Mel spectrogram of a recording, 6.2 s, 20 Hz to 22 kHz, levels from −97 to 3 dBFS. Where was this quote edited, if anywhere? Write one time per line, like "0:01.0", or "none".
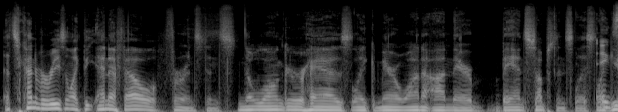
0:05.0

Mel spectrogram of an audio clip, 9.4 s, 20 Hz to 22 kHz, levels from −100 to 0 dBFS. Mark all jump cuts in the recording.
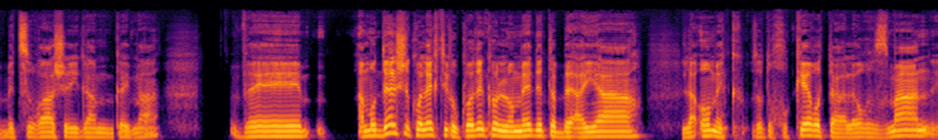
0:01.1
0:04.5
0:06.8
0:07.7

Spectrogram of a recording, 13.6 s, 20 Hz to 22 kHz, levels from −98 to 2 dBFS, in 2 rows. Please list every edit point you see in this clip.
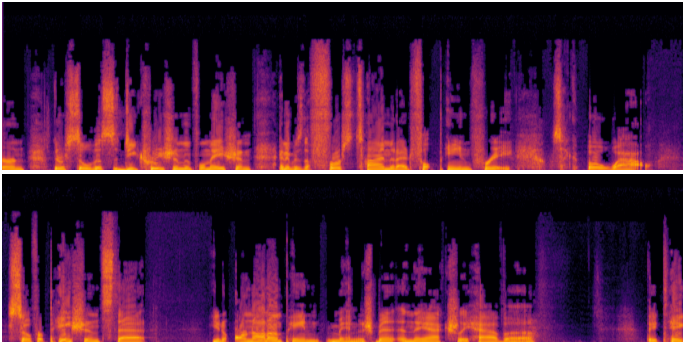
none

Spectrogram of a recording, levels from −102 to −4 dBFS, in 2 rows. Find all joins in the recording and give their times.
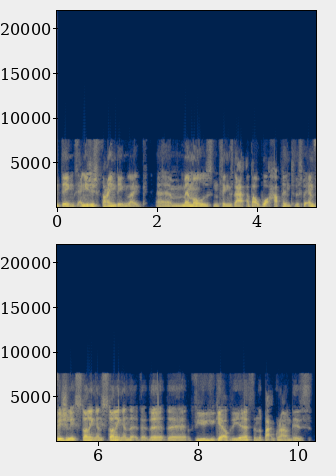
0:01.9
0:03.5
0:06.0

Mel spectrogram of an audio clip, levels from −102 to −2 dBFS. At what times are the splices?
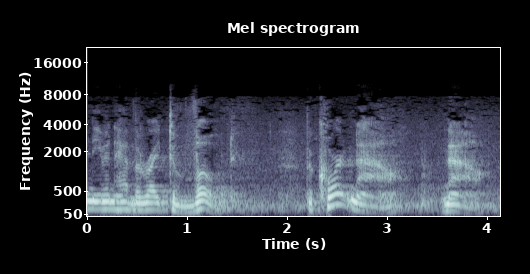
none

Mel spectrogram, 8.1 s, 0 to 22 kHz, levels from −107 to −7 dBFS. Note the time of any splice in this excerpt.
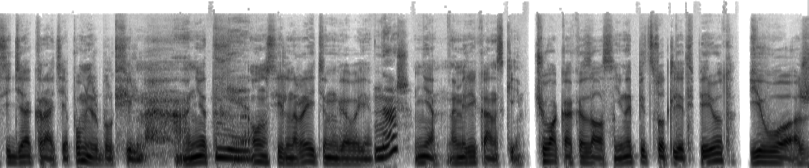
0:01.2
0:02.7
0:06.2

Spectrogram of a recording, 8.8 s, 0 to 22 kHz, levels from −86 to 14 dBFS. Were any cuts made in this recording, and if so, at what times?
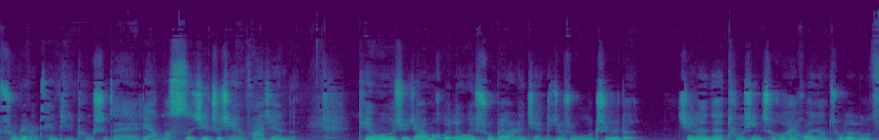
0:06.6

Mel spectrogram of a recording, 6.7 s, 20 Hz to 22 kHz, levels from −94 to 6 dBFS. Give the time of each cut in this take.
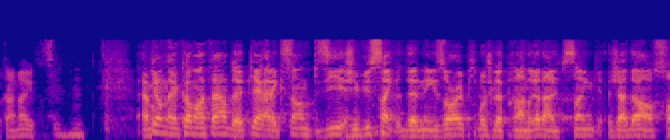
0:01.5
0:03.1
0:03.4
0:03.9
0:04.8
0:05.6

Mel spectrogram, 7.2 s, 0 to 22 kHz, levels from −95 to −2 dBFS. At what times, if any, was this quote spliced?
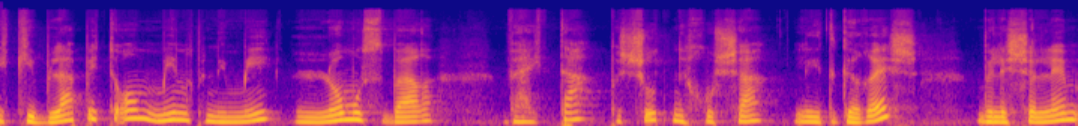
0:01.3
0:01.9

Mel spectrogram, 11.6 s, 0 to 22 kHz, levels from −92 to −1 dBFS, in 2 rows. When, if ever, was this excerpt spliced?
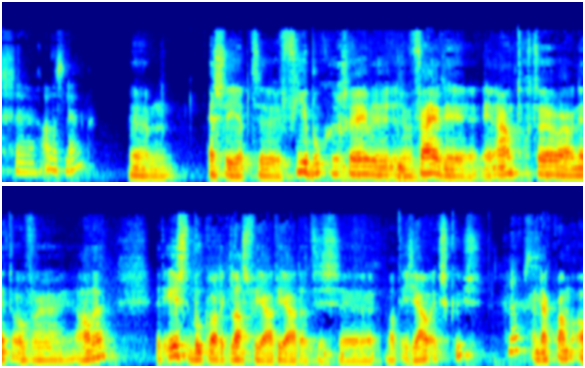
0:04.8
0:08.5

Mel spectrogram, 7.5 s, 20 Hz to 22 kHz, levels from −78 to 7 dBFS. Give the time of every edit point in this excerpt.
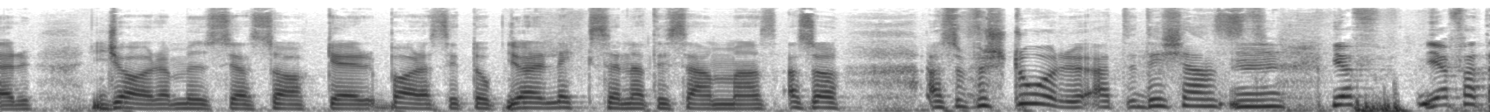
0:02.5

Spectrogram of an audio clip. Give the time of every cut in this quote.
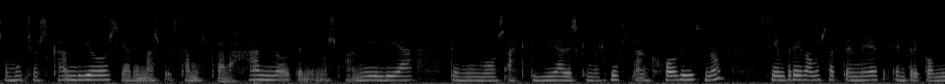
0:01.6

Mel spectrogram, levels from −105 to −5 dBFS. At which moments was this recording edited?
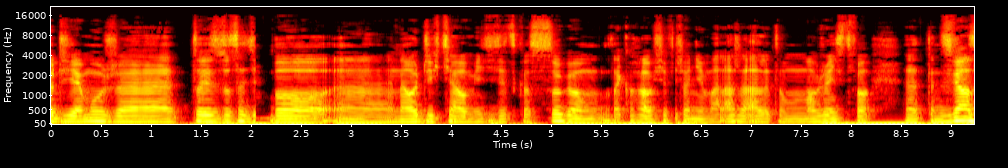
0:02.0
0:06.2

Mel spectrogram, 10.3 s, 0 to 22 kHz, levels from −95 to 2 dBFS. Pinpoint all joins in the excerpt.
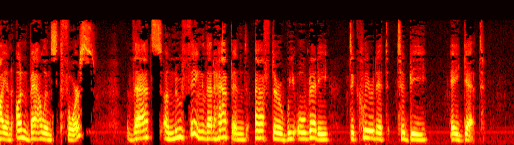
none

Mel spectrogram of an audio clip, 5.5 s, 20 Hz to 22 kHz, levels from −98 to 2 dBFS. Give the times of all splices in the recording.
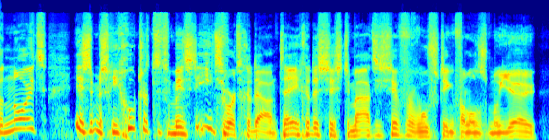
none

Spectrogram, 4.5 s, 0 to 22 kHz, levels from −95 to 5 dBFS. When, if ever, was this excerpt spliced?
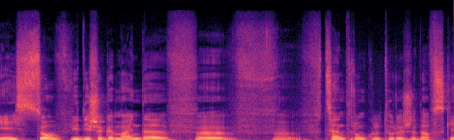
none

